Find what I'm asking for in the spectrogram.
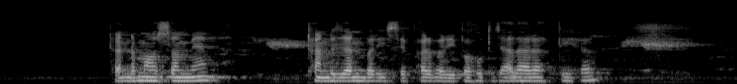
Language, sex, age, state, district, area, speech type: Hindi, female, 45-60, Bihar, Begusarai, rural, spontaneous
